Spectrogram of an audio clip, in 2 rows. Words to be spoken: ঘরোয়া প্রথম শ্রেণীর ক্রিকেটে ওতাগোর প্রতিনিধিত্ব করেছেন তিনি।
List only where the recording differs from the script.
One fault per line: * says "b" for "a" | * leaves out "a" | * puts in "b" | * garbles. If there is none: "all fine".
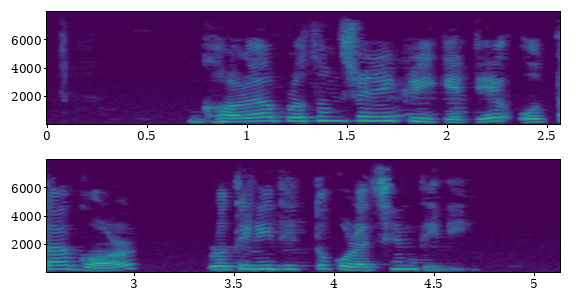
all fine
